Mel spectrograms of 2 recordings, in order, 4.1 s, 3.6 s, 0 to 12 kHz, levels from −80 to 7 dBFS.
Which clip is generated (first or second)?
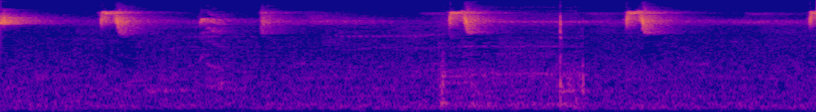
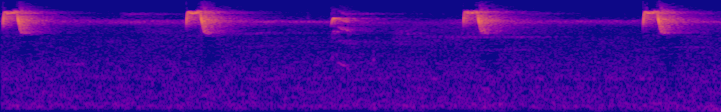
first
